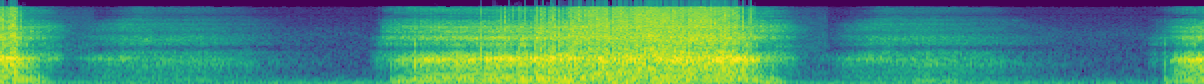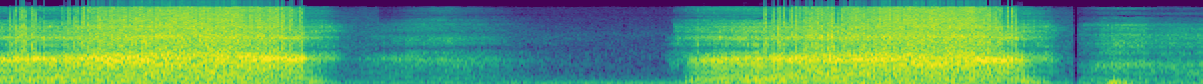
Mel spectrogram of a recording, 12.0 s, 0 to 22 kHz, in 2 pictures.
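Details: Loud, harsh rattling snores on each in-breath, about 17 breaths a minute, with quieter out-breaths between; snoring.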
